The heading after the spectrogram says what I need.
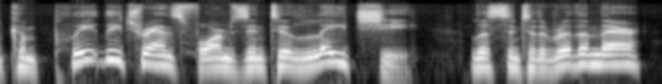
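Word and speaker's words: leite: comes right after a T creates a cheese sound. So, te becomes chi. Put them together and you get that really nice bouncy leiche.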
